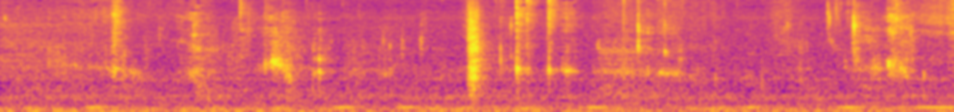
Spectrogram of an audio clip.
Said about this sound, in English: You guys are hearing us eat this.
